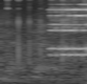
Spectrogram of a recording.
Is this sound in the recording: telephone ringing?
yes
